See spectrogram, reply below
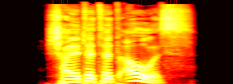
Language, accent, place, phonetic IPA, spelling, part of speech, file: German, Germany, Berlin, [ˌʃaltətət ˈaʊ̯s], schaltetet aus, verb, De-schaltetet aus.ogg
- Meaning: inflection of ausschalten: 1. second-person plural preterite 2. second-person plural subjunctive II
